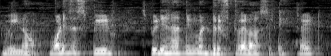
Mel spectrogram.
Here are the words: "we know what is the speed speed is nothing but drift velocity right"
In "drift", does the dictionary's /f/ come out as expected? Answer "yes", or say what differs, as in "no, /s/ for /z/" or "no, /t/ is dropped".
yes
